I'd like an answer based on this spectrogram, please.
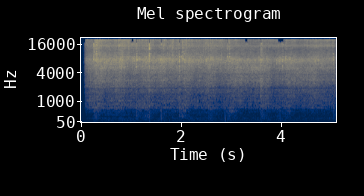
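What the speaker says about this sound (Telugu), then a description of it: "చిల్లీస్ యాడ్ చేసుకొని ఇవన్నీ బాగా మగ్గించుకోవాలి." Green chillies fry in hot oil in a pan with a loud, steady sizzle that runs throughout, marked by occasional small crackles and pops.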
